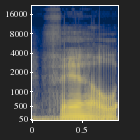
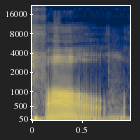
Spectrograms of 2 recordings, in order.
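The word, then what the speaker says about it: Fahl: Fail, F-A-H-L, being pronounced fall, F-A-H-L, because people want to call it that, but how the internal workings of our family growing up had conditioned us to say fail, and now certain siblings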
